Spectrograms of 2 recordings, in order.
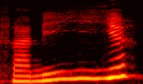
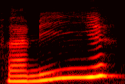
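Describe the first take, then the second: First: The ending is said with a Y sound. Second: The same.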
